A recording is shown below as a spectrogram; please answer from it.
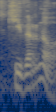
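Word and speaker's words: κυβερνώ: In Greek, it is pronounced as kiverno. In ancient Greek, it was pronounced like kuverno, hence govern.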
